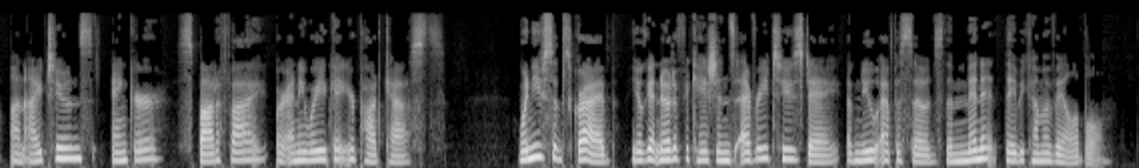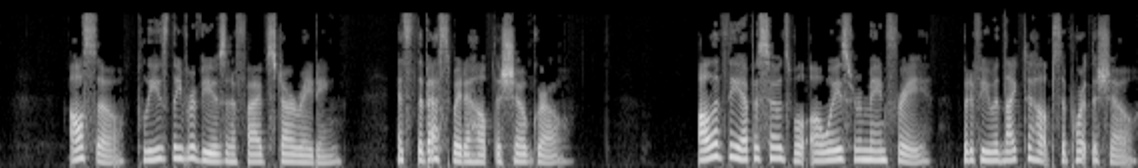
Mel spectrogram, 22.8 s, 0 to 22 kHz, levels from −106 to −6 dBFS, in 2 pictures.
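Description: Speech recording with no audible technical faults.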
